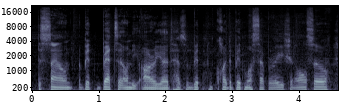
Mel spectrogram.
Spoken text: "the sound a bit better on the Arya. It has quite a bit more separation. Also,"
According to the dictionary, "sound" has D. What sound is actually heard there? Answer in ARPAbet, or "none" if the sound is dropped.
D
